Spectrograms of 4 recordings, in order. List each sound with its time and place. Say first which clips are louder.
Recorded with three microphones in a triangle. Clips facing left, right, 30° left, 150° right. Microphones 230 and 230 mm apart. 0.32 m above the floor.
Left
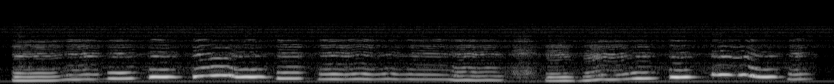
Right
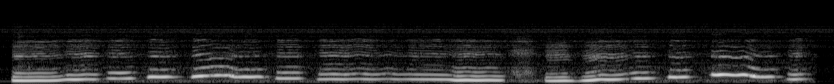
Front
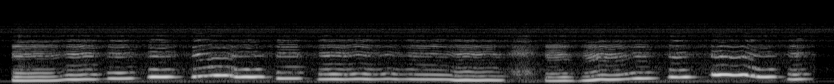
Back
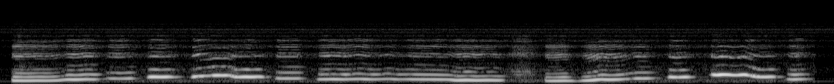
0.1 s singing: right 6 dB, back 1 dB; 100° right, 3 m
